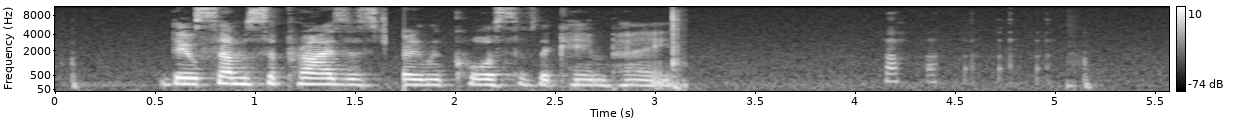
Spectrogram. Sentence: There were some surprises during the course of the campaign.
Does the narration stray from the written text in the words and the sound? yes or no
yes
